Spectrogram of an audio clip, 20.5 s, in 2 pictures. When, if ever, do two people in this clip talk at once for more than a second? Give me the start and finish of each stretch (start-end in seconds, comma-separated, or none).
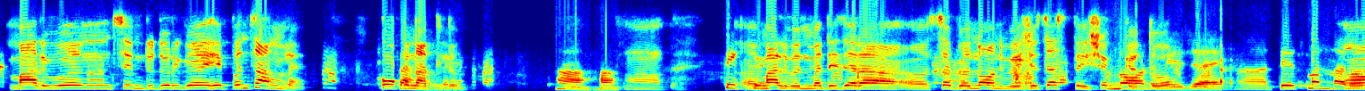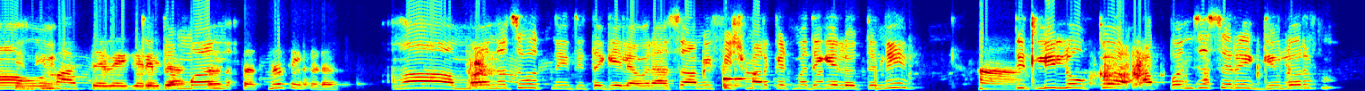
none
